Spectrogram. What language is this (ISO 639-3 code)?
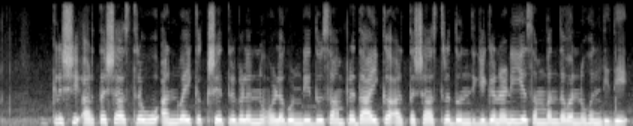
kan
